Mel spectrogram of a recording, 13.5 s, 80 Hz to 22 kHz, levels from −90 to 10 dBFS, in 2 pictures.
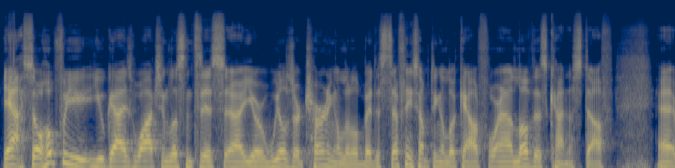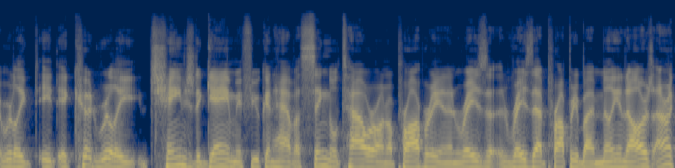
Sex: male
